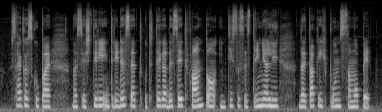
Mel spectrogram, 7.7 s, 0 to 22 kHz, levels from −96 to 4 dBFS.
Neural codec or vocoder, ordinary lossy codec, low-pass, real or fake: none; none; 19.8 kHz; real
